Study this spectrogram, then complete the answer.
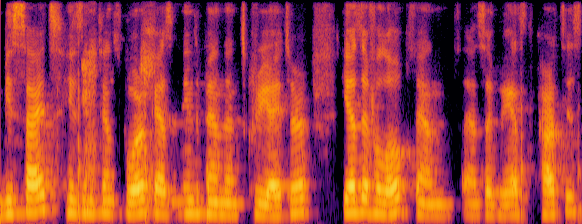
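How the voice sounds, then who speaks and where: The pace stays moderate. Speech comes in a Portuguese accent. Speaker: architecture teacher moderating a talk. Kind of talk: formal introduction of guests.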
